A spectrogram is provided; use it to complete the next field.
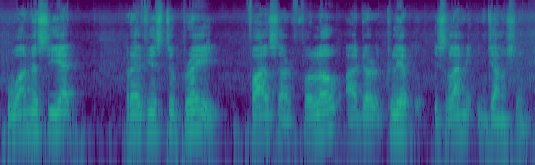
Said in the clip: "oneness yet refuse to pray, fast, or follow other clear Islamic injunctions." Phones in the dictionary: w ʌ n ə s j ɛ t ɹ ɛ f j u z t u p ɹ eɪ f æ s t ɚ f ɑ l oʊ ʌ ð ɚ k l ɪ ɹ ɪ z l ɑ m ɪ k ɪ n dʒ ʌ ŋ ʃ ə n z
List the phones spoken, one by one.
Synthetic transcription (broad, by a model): w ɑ n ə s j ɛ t ɹ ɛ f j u s t u p ɹ eɪ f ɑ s ɚ f ɑ l oʊ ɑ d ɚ k l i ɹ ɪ s l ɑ m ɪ k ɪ n dʒ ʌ ŋ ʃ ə n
